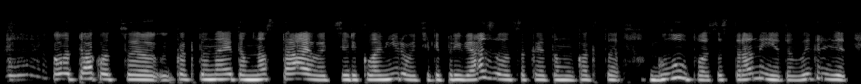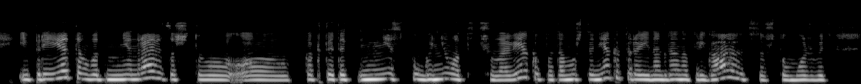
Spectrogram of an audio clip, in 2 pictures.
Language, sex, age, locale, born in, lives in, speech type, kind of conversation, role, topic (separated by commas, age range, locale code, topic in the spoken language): Russian, female, 30-34, ru-RU, Russia, Estonia, conversation, advice, user, Как справляться со сложностями на вечеринках и посиделках с друзьями?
